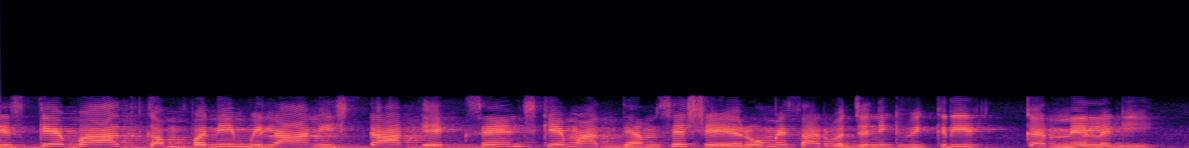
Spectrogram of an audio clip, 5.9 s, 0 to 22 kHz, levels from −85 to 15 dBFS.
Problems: none marked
